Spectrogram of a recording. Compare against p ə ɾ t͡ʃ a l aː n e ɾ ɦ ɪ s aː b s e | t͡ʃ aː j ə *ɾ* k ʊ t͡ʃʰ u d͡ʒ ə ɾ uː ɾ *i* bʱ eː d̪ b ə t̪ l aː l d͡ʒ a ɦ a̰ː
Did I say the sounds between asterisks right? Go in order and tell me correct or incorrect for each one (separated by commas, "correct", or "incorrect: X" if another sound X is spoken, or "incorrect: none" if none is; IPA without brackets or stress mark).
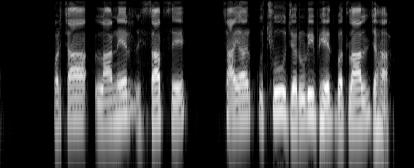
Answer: correct, correct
